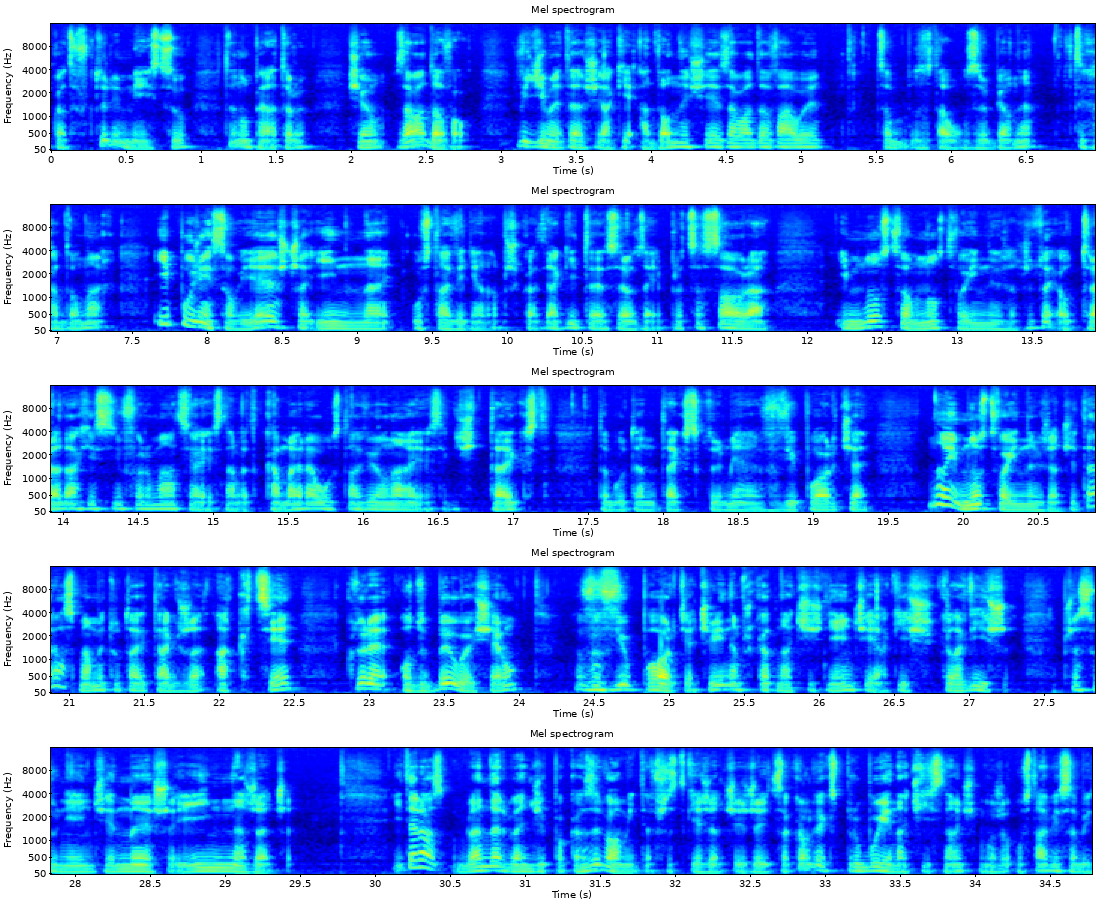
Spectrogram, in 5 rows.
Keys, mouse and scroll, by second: 1.6-3.1 scroll down 2, 4.0-5.9 drag, 5.9-7.3 scroll down 1, 9.7-11.3 drag, 11.3-13.6 scroll down 1, 13.9-18.4 drag, 19.7-21.6 scroll down 1, 23.4-24.9 scroll down 1, 34.5-34.7 drag.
